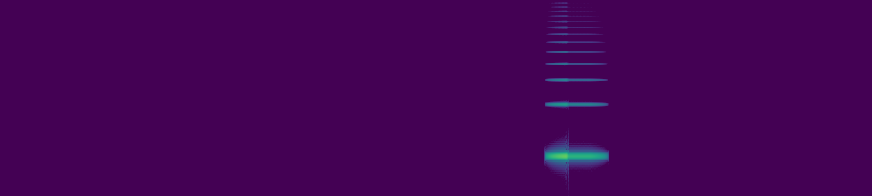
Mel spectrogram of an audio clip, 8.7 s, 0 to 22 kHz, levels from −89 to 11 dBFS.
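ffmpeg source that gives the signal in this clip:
-f lavfi -i "aevalsrc='0.282*(1-4*abs(mod(818*t+0.25,1)-0.5))':d=0.636:s=44100,afade=t=in:d=0.211,afade=t=out:st=0.211:d=0.024:silence=0.237,afade=t=out:st=0.45:d=0.186"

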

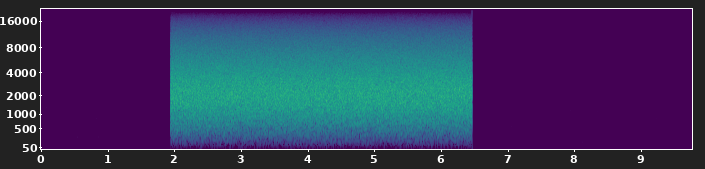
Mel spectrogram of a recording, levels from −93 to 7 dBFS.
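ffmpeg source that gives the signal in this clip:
-f lavfi -i "anoisesrc=c=white:d=4.52:r=44100:seed=1,highpass=f=1700,lowpass=f=2600,volume=-5.5dB"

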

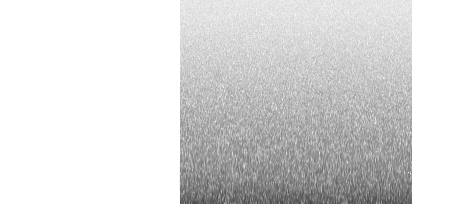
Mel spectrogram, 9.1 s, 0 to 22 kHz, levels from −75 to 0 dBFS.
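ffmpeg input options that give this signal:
-f lavfi -i "anoisesrc=c=brown:a=0.279:d=4.64:r=44100:seed=1"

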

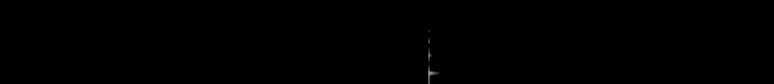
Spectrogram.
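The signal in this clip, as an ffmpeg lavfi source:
-f lavfi -i "aevalsrc='0.0708*pow(10,-3*t/0.14)*sin(2*PI*526*t)+0.0355*pow(10,-3*t/0.041)*sin(2*PI*1450.2*t)+0.0178*pow(10,-3*t/0.018)*sin(2*PI*2842.5*t)+0.00891*pow(10,-3*t/0.01)*sin(2*PI*4698.8*t)+0.00447*pow(10,-3*t/0.006)*sin(2*PI*7016.8*t)':d=0.45:s=44100"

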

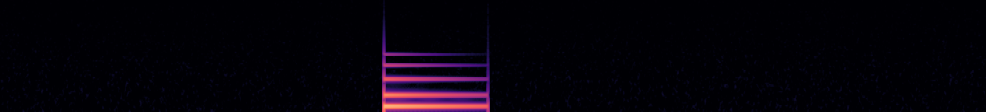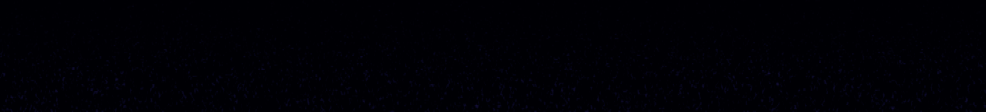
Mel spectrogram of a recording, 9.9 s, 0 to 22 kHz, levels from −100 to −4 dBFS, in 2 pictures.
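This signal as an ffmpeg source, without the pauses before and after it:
-f lavfi -i "aevalsrc='0.119*pow(10,-3*t/1.78)*sin(2*PI*224*t)+0.0447*pow(10,-3*t/1.313)*sin(2*PI*617.6*t)+0.0168*pow(10,-3*t/1.073)*sin(2*PI*1210.5*t)+0.00631*pow(10,-3*t/0.923)*sin(2*PI*2001*t)+0.00237*pow(10,-3*t/0.818)*sin(2*PI*2988.2*t)':d=0.52:s=44100"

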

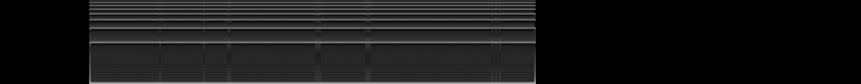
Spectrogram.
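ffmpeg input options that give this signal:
-f lavfi -i "aevalsrc='0.1*(2*lt(mod(2750*t,1),0.06)-1)':d=4.45:s=44100"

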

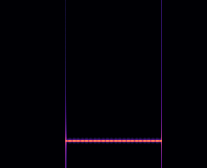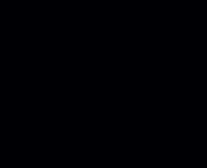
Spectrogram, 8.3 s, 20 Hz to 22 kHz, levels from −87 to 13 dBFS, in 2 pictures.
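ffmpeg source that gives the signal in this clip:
-f lavfi -i "aevalsrc='0.126*(sin(2*PI*3620*t)+sin(2*PI*3632*t))':d=1.92:s=44100"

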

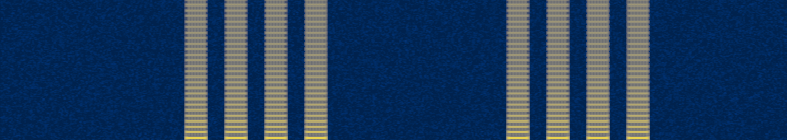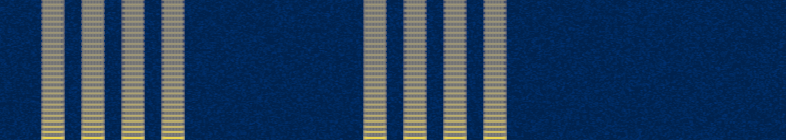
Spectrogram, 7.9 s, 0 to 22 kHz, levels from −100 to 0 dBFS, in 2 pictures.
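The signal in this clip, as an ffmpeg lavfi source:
-f lavfi -i "aevalsrc='0.422*(2*lt(mod(433*t,1),0.5)-1)*clip(min(mod(mod(t,1.61),0.2),0.1-mod(mod(t,1.61),0.2))/0.005,0,1)*lt(mod(t,1.61),0.8)':d=6.44:s=44100"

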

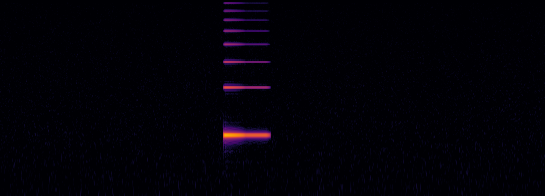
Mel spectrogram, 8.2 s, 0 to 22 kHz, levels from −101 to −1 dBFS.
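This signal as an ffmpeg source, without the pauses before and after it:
-f lavfi -i "aevalsrc='0.141*(1-4*abs(mod(1370*t+0.25,1)-0.5))':d=0.71:s=44100,afade=t=in:d=0.027,afade=t=out:st=0.027:d=0.307:silence=0.126,afade=t=out:st=0.64:d=0.07"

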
